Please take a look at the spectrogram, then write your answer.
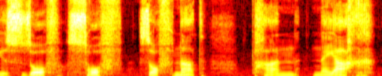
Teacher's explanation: So there's a guttural chet at the end of this word.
